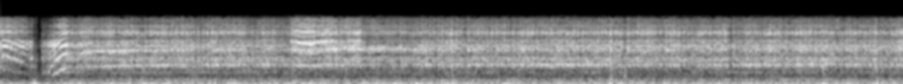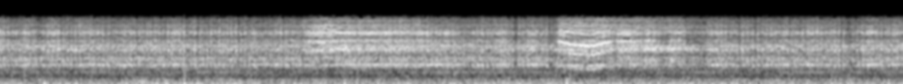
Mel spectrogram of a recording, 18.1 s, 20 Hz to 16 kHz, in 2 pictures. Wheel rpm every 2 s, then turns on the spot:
150, 230, 230, 230, 240, 230, 230, 220, 230.
none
